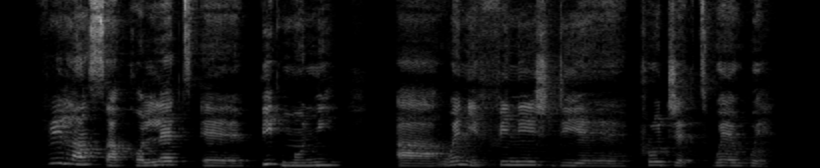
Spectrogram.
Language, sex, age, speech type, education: Nigerian Pidgin, female, 30-45, spontaneous, tertiary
